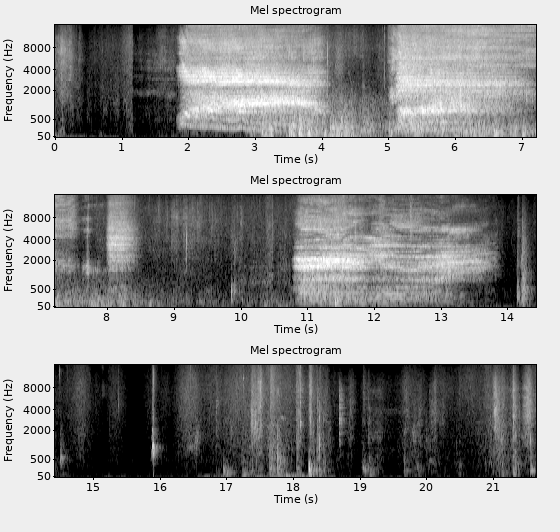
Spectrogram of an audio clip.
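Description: Three long, breathy, rasping vocal outbursts, each fading away, from a possessed woman. A few faint clicks and rustles follow, with one sharp click near the end.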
